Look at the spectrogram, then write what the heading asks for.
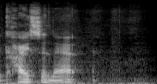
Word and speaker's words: Kai Cenat: is probably like a Kai Cenat. Right. Right. Yeah. Is that how you pronounce his name?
